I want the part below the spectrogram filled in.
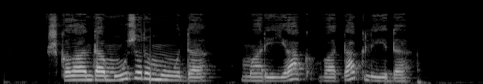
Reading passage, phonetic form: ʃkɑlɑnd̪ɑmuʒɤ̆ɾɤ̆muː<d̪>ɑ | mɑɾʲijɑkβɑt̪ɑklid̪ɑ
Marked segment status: correct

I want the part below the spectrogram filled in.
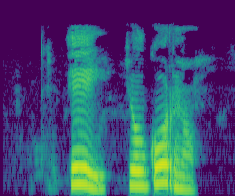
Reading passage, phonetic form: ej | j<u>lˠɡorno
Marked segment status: incorrect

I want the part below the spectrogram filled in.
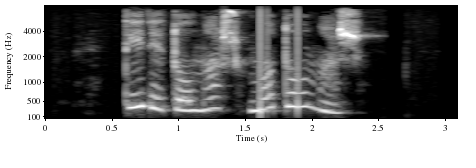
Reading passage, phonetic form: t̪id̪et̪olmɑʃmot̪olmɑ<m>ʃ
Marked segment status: incorrect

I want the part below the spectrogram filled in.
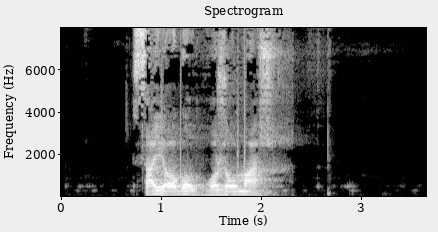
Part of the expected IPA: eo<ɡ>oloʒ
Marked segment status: correct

